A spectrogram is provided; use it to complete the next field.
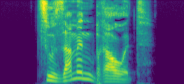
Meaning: inflection of zusammenbrauen: 1. third-person singular dependent present 2. second-person plural dependent present
- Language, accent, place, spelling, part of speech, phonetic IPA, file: German, Germany, Berlin, zusammenbraut, verb, [t͡suˈzamənˌbʁaʊ̯t], De-zusammenbraut.ogg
